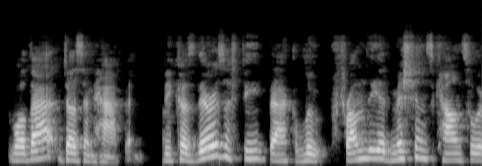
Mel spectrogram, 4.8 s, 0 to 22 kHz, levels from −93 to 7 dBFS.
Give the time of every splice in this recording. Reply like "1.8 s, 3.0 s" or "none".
1.7 s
